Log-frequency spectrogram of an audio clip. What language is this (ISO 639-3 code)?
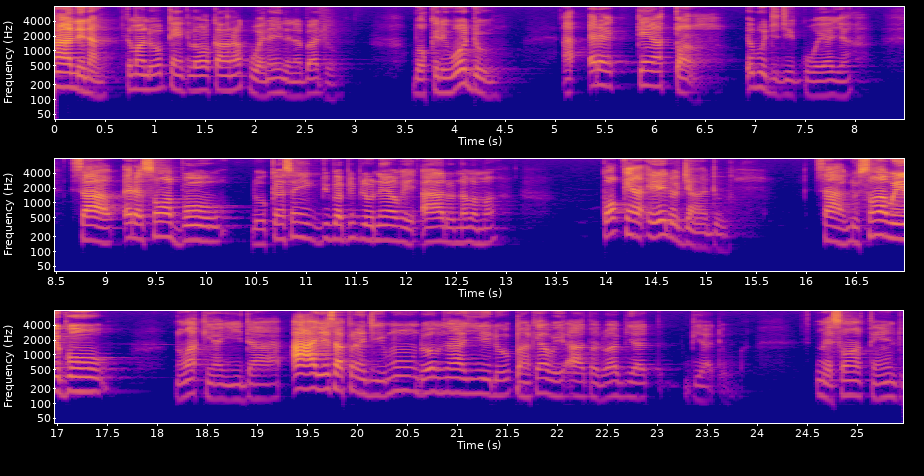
ogo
